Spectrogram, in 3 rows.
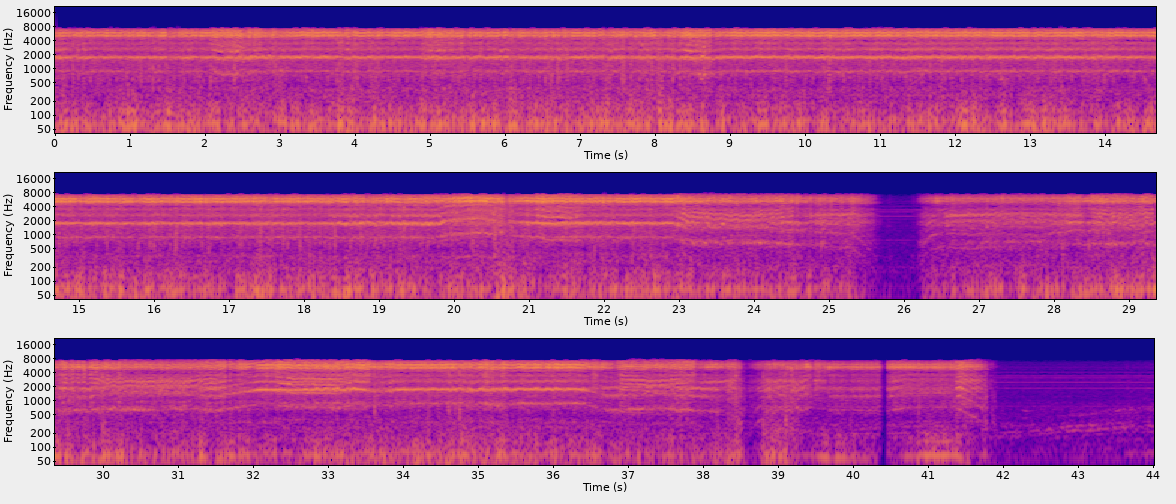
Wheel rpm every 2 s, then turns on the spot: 230, 230, 230, 230, 230, 230, 230, 240, 230, 230, 260, 220, 150, 80, 160, 160, 200, 230, 210, 140, 150, 20.
none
